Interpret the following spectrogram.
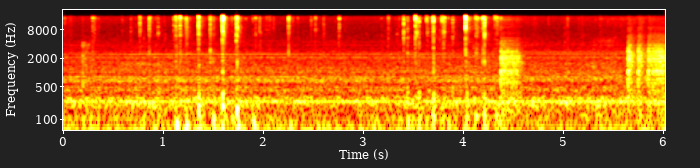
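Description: Keyboard keys typed in irregular runs of soft clicks, densest about a second in and again near the middle, as a password is entered.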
